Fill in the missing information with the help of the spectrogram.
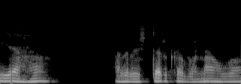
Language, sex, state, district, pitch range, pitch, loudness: Hindi, male, Chhattisgarh, Balrampur, 130-145 Hz, 135 Hz, -31 LUFS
